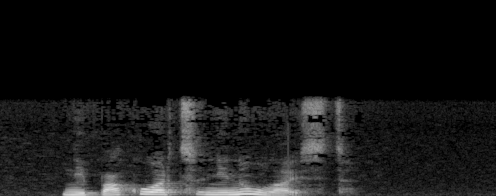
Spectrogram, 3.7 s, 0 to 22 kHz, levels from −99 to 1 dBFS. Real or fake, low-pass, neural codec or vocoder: real; 10.8 kHz; none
